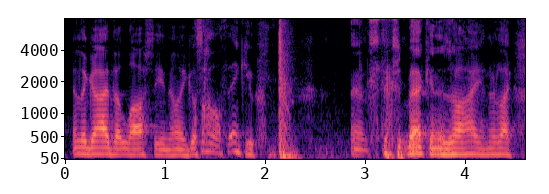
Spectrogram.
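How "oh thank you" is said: slightly hammed-up, higher-pitched thanks; mock grateful thanks. Player getting his lost contact back, mock grateful. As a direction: lightly imitate a relieved player. Acting out lens owner's thanks.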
